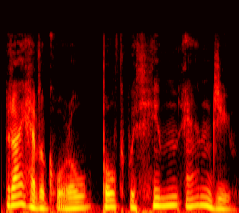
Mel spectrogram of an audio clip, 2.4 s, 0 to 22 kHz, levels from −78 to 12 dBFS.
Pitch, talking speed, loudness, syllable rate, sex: 125 Hz, 250 wpm, -18 LUFS, 5.1 syllables/s, male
